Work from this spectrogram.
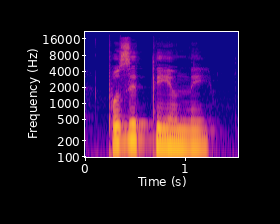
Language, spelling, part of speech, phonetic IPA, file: Ukrainian, позитивний, adjective, [pɔzeˈtɪu̯nei̯], Uk-позитивний.ogg
- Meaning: positive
